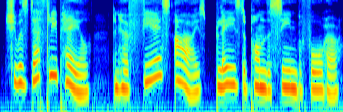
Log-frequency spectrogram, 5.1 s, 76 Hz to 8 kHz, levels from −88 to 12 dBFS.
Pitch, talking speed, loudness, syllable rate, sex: 230 Hz, 165 wpm, -18 LUFS, 4.7 syllables/s, female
